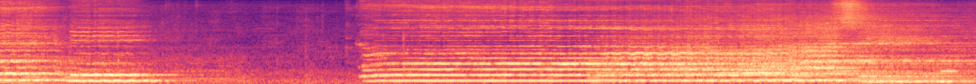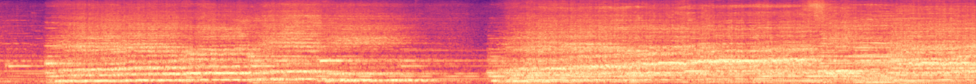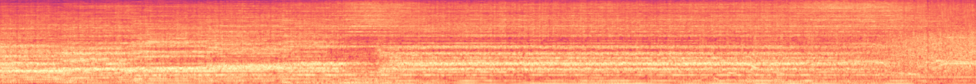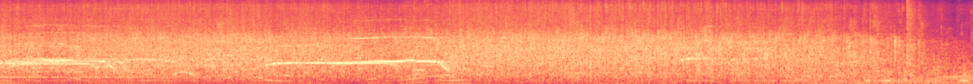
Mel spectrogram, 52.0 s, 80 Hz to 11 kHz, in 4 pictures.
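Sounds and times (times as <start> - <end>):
choir singing: 0.0 - 2.4, 4.8 - 43.4.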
